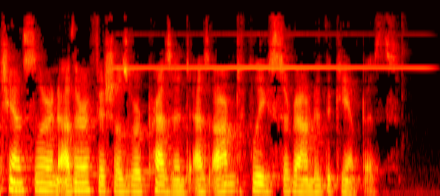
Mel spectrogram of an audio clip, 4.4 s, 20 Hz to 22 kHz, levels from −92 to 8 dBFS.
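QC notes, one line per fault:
1.01–4.40 s: feedback whistle. From 1.01 s to the end of the clip a thin, steady tone at 5.2 kHz sits behind the speech, roughly 15 dB below it and swelling and fading slowly in level. This is likely a loudspeaker-to-microphone loop held just at the edge of feedback, so one frequency rings on without building up. Unlike runaway howl it never builds into a howl, and unlike a mains hum or steady electrical tone it sits high and drifts in level.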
